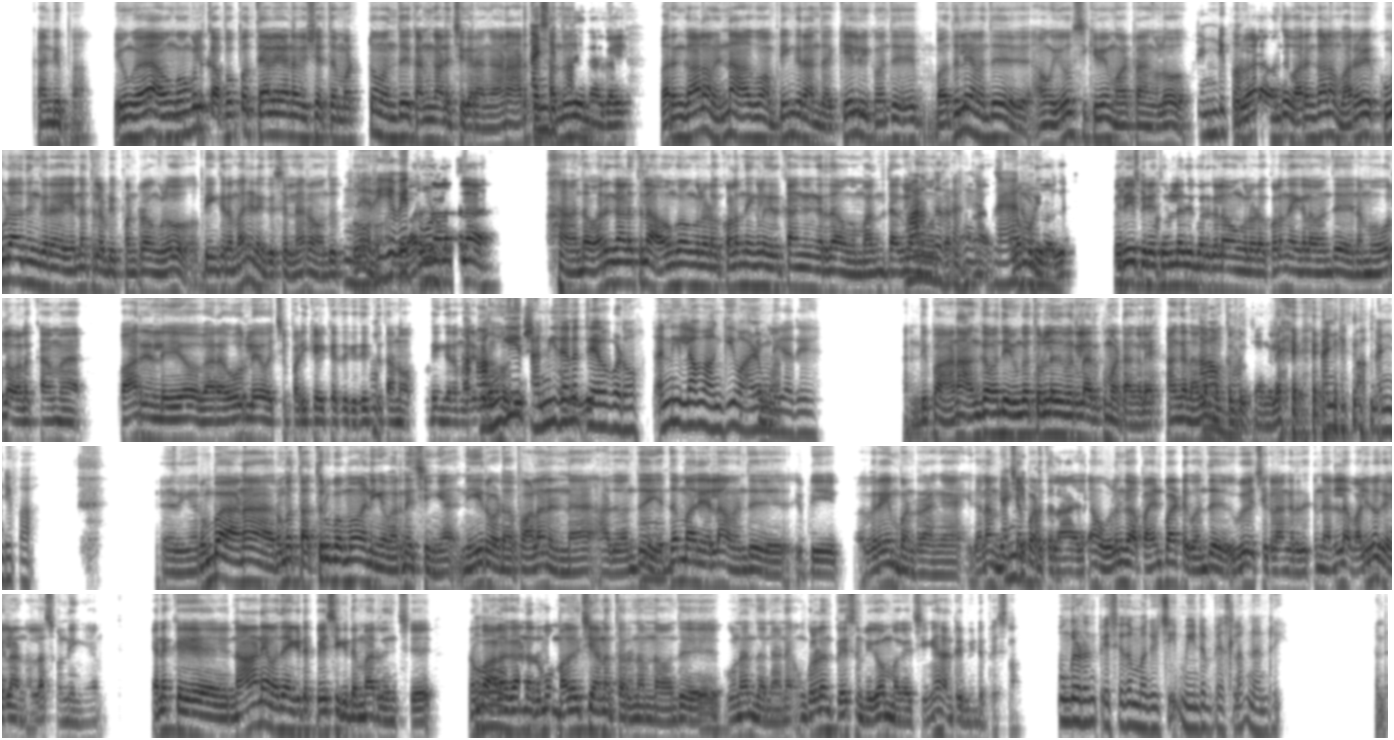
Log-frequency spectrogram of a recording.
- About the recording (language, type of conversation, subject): Tamil, podcast, நாம் எல்லோரும் நீரை எப்படி மிச்சப்படுத்தலாம்?
- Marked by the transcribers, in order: other background noise; chuckle; laugh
